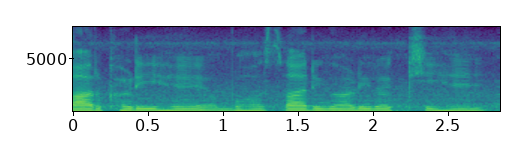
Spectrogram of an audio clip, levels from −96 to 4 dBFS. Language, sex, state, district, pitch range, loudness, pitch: Hindi, female, Punjab, Kapurthala, 165-170 Hz, -20 LUFS, 170 Hz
